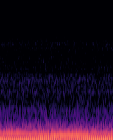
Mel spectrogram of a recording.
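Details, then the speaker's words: Car idling in neutral after first DIY clutch replacement, sat weeks on jack stands unstarted; low idle rumble with slightly uneven beat, owner attributes it to sitting, rough idle cause not yet clear. "sounds a little bit unhappy okay it started up a bit funny I'm gonna put that down to the fact it's not been starting quite a few weeks"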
